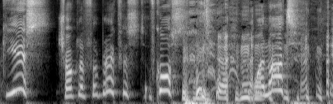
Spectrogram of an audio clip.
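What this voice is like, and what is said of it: Poor put-on Dutch accent. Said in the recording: “butchering any sort of Dutch accent.”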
